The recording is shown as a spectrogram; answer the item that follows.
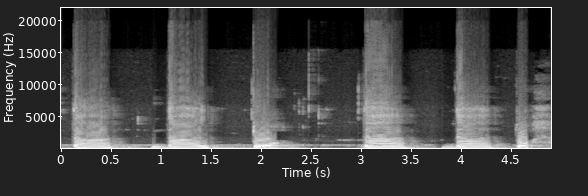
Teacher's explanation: اب تا، دال اور تو۔ زبان کی نوک جب اوپر کے سامنے کے 2 دانتوں کی جڑ کے ساتھ لگے تو تا، دال، تو ادا ہوتے ہیں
